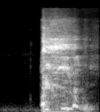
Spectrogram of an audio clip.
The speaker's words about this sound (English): Yeah. It's a good cough. Thank you. I've been coughing a lot. It's a healthy cough. I think it's allergies. Or I'm sick, but I don't think I'm sick. It's been like a week.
